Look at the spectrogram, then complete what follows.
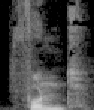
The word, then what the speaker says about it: Pfund: Das Pfund literally means pound.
